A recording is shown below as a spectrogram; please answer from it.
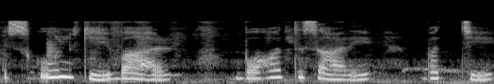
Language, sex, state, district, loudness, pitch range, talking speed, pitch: Hindi, female, Bihar, Katihar, -13 LUFS, 225-310 Hz, 75 wpm, 270 Hz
